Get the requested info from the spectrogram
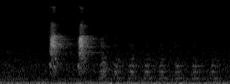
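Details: Squirrel filmed in January 2024 on a BMPCC 6K camera, giving two sharp, bright chuck calls about a third of a second apart, each trailing a short echo, over quiet low background rumble.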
